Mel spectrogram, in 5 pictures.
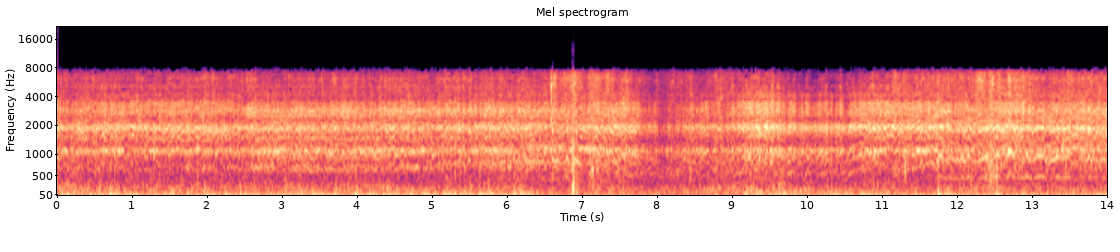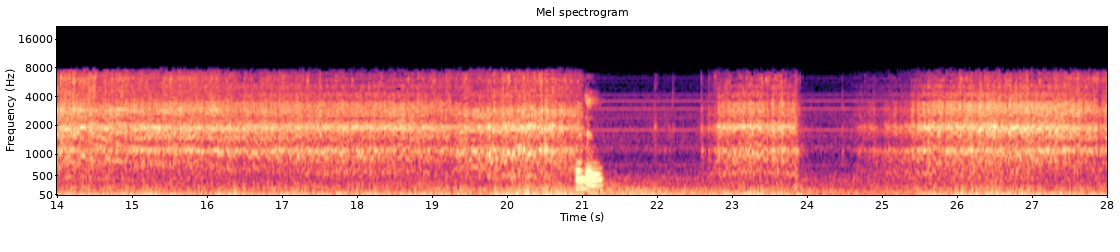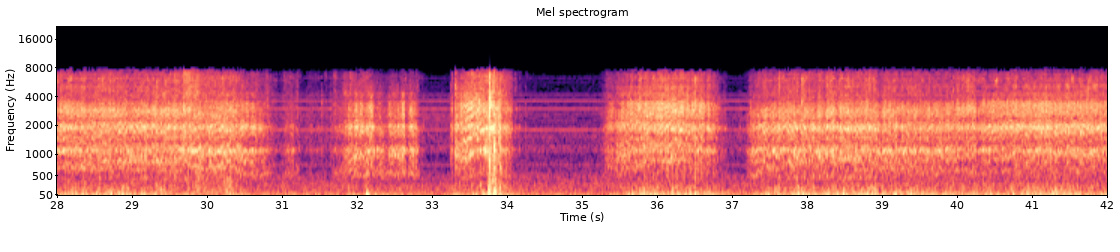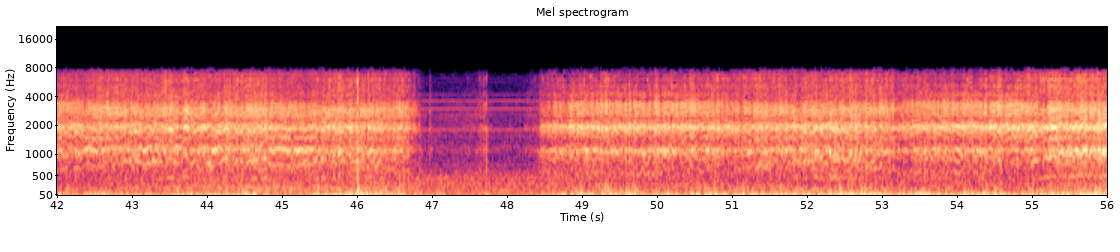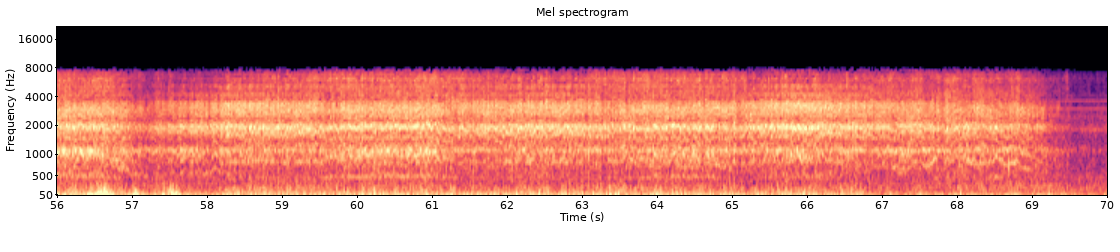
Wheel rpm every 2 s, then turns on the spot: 90, 90, 90, 80, 50, 80, 100, 100, 80, 80, 40, 30, 30, 80, 90, 40, 50, 40, 70, 80, 80, 90, 90, 40, 40, 80, 80, 90, 90, 90, 110, 100, 100, 90, 80.
none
